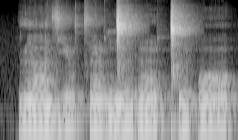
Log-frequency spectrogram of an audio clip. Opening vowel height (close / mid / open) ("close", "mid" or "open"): open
